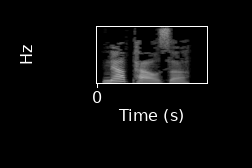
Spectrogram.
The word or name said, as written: napowsa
